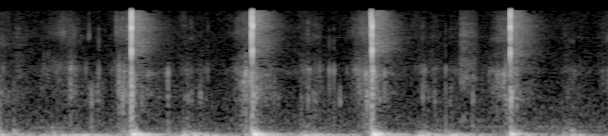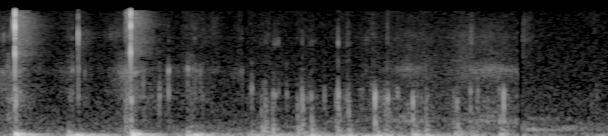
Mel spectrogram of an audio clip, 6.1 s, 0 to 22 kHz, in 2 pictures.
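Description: Long pink nails tap a small white plastic bunny figurine held in one hand. About six sharp, bright clicks land roughly every 0.6 seconds, followed by a run of softer, quicker, irregular taps that fade out. Each tap stops almost instantly, with no ring.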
